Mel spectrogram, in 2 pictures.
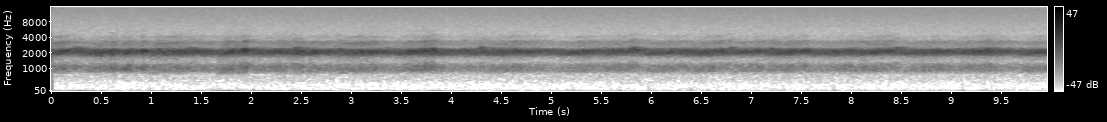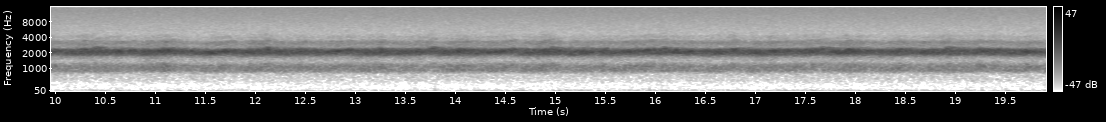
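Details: A live, unlooped recording of croaking frogs in a backyard wetland in spring: a steady, dense chorus of overlapping high trills in two pitch bands that stays constant for the full twenty seconds.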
